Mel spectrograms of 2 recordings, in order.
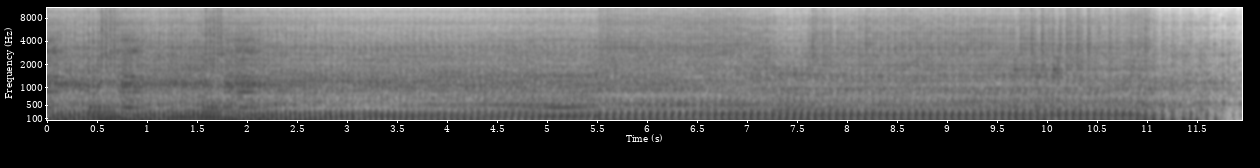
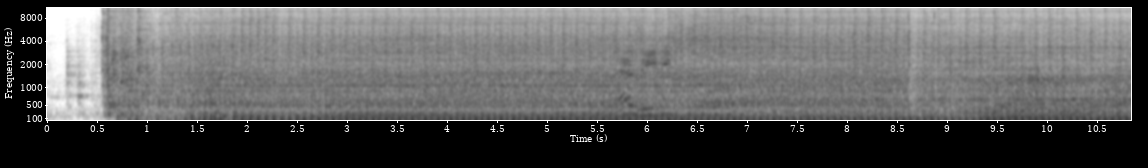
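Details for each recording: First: Baja Motorsports Baja Warrior mini bike, running in very cold weather: a loud, raspy, mower-like exhaust popping evenly at a fast idle, then shutting off; it runs smoothly, but the exhaust is to be changed. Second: Baja Motorsports Baja Warrior mini bike with small Japanese-made carburetor, just started: a fast, busy putter that never drops back, idling way too high on choke; the owner fears removing the choke will make it rev higher.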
